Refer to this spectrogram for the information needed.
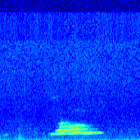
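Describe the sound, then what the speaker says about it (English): A single drawn-out cat meow, fairly soft and close, rises briefly above a quiet room background with no one speaking. "I guess that cat answers the question."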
